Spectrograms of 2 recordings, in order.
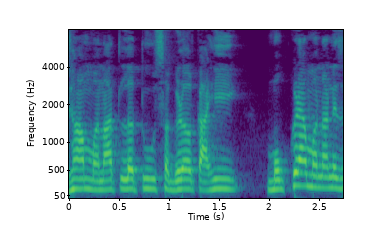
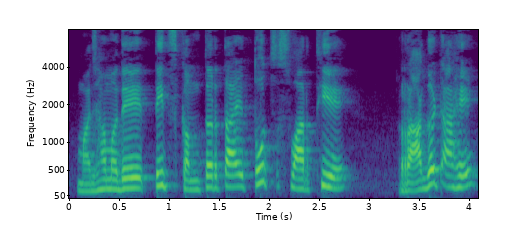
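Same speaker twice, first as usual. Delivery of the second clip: normal talking voice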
